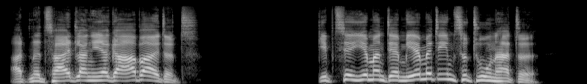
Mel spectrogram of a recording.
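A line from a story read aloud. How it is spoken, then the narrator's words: Thundering voice. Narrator (German): donnerte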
